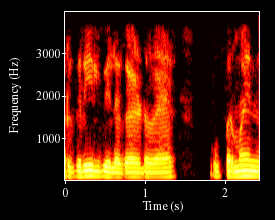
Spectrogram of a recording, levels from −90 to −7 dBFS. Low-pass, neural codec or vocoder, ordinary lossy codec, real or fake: 3.6 kHz; none; none; real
